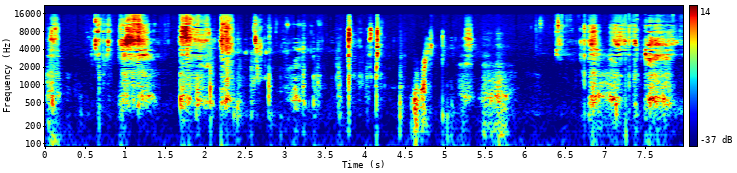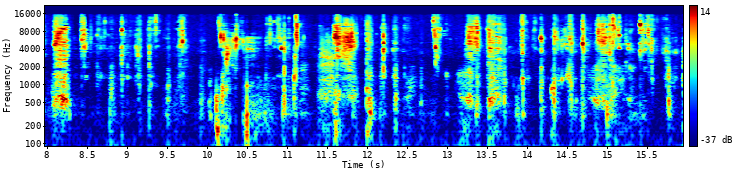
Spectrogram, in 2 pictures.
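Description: Close-miked chewing and biting of food, with wet, crackly mouth sounds in irregular bursts.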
